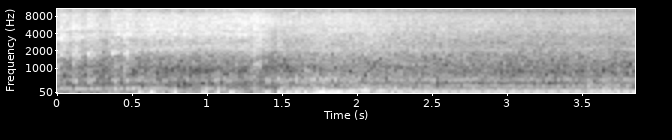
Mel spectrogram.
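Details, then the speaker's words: 1990 Dodge Grand Caravan LE, likely original engine at 275 (thousand), first start after at least 7 months in storage: rapid cranking about 1.5 seconds, then catches and settles into an even idle with no ticks or noises; charging, oil pressure up. Normal cold start. "No ticks, no noises. Once she primed, she came up. We're charging. Oil pressure is up and she's running."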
